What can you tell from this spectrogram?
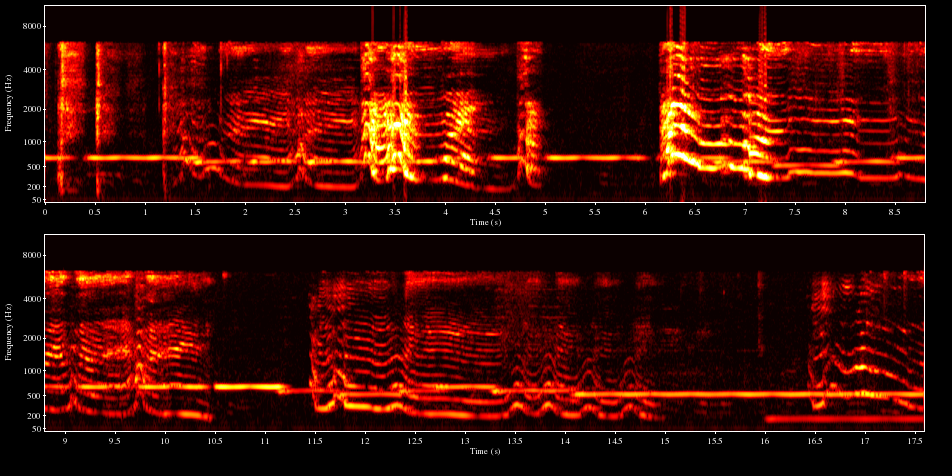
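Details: Mastiff howling and 'singing' in a messy children's room alongside 'Mary had a little lamb', with wavering, sliding drawn-out howls rising and falling over a steady held musical tone and some human voice.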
